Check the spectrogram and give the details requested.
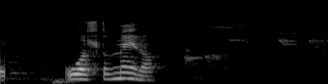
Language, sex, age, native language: Icelandic, male, 9, Icelandic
